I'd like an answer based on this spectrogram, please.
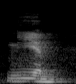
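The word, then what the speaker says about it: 年: বছরকে নিয়েন বলে, নিয়েন। উচ্চারণটা হবে নিয়েন।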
